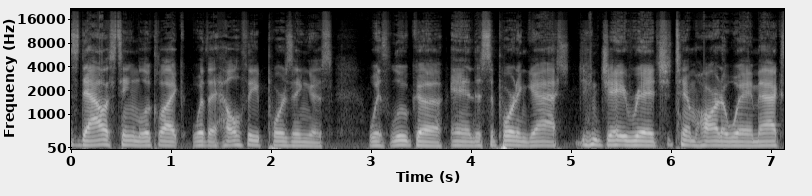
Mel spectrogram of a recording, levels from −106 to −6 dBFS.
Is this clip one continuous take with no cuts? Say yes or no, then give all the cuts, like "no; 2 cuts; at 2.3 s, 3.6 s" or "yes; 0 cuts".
no; 1 cut; at 3.8 s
